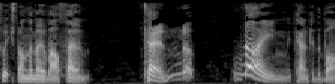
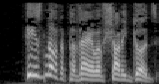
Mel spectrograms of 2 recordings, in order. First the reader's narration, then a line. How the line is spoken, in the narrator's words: exclaimed Lucy, who, if the truth were told, was a bit hacked off by the reaction to Nettie's entrance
